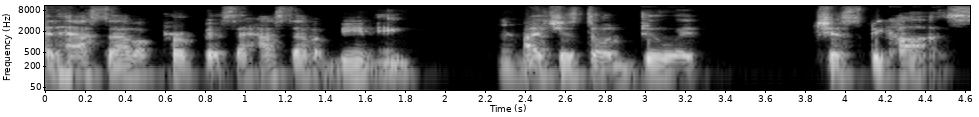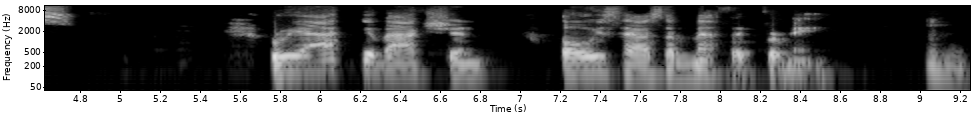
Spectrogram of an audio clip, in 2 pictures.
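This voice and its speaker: The speech moves at a fairly quick pace, broken by long, frequent pauses. The voice is somewhat breathy, and the sound is dry and close with no echo. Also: man, ordinary pitch variation. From Mexico (Michoacan), raised in Los Angeles from age 9. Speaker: dancer and dance teacher. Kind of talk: casual interview conversation.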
